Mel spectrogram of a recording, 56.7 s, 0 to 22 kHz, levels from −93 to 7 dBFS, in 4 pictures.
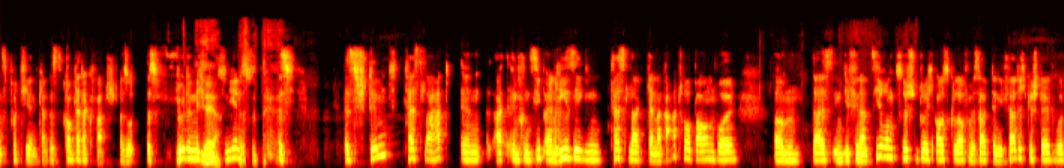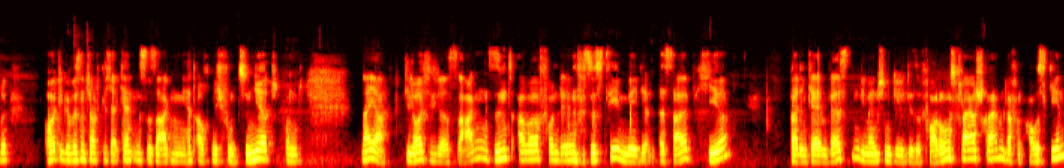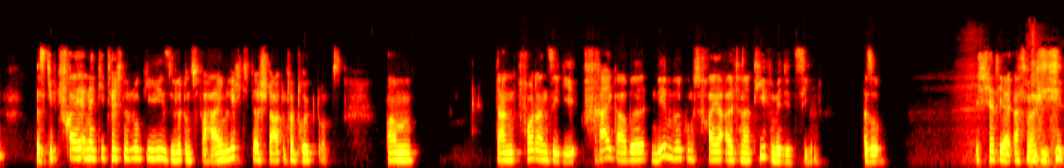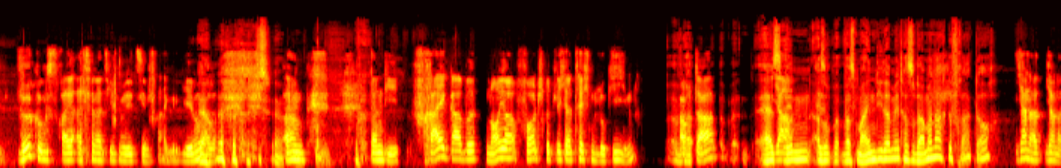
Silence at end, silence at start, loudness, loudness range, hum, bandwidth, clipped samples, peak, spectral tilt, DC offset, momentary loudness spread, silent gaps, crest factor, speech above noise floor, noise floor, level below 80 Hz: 0 s; 0 s; -17 LUFS; 3 LU; none; 14.5 kHz; under 0.1%; -2 dBFS; -5 dB/octave; under 0.1%; 8 LU; none; 16 dB; 61 dB; -77 dBFS; -58 dBFS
